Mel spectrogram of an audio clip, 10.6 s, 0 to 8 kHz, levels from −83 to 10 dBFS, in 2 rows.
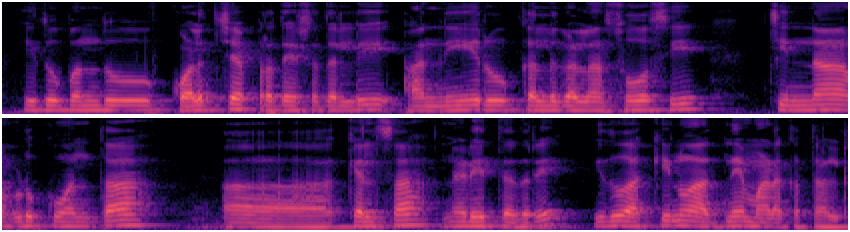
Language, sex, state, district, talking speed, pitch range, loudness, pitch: Kannada, male, Karnataka, Dharwad, 110 wpm, 115-130 Hz, -27 LUFS, 120 Hz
